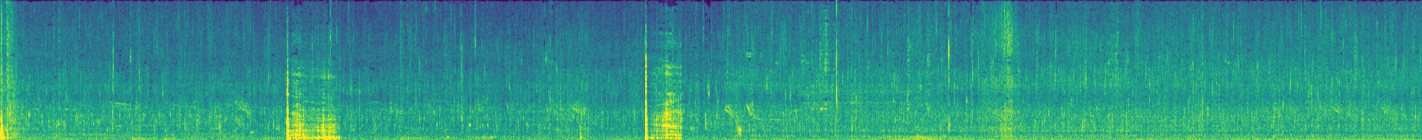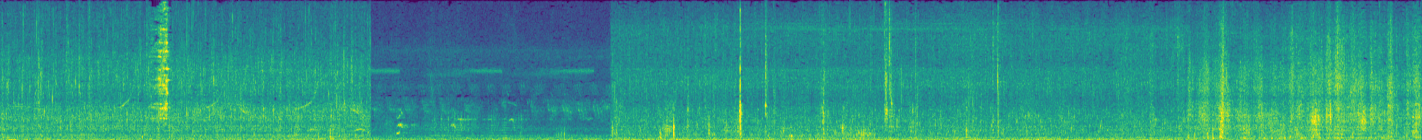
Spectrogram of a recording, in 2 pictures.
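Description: Cooking in a large pot of thick masala gravy: a steady sizzling simmer as marinated whole chickens are tipped in, with a few sharp knocks and plops.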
